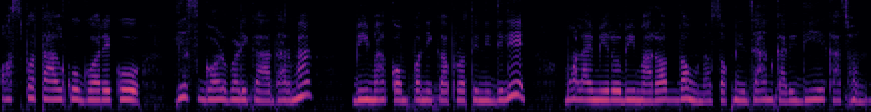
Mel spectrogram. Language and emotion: Nepali, fearful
